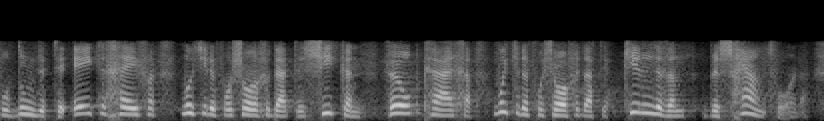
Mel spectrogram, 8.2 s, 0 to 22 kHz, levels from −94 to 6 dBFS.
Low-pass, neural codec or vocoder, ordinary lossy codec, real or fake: 5.4 kHz; codec, 16 kHz, 0.5 kbps, FunCodec, trained on Chinese and English, 25 frames a second; none; fake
